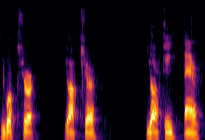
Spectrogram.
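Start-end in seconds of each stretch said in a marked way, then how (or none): none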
